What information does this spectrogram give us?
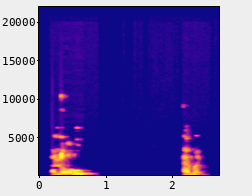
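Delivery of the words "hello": put-on loud, French-accented voice calling out. Retelling a voice that answered in the fort room: french accent. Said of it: "some guy with a French accent goes".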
